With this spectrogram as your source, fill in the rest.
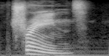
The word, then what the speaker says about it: trains: So with that TR, pronounce a CHR sound. Chr, trains.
